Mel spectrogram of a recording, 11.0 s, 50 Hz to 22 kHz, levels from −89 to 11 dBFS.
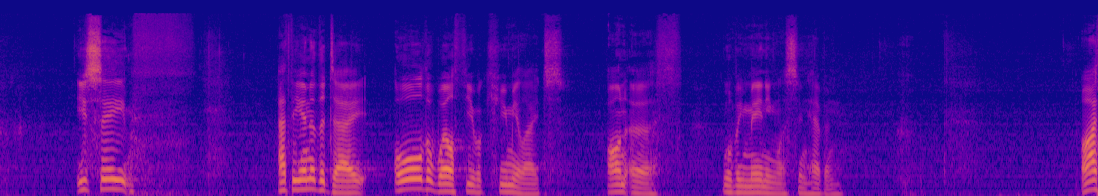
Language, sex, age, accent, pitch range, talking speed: English, male, 20-39, Australian, 120-175 Hz, 115 wpm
